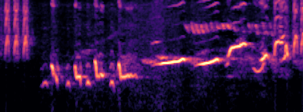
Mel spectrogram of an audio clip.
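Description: A white-rumped shama sings a rich, varied phrase of quick rising notes and rattling chips, then long, clear whistles sliding upward, with dry crackling notes at the edges.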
